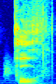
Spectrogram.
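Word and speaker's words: πῦρ: Greek in the Greek it's uh poor that's how you pronounce it in the Greek for fire 44-42 poor poor all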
